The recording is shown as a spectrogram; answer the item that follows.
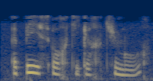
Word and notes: e beesàrtiger Tumor: Bas-Rhin; Reichshoffen

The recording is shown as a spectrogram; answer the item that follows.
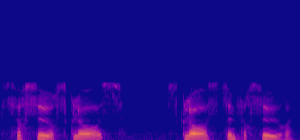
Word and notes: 's versüechsglàs, Glàs züem Versüeche: Bas-Rhin; Herrlisheim

